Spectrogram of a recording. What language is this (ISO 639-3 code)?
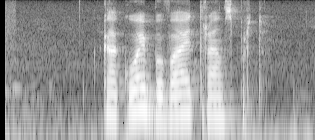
rus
